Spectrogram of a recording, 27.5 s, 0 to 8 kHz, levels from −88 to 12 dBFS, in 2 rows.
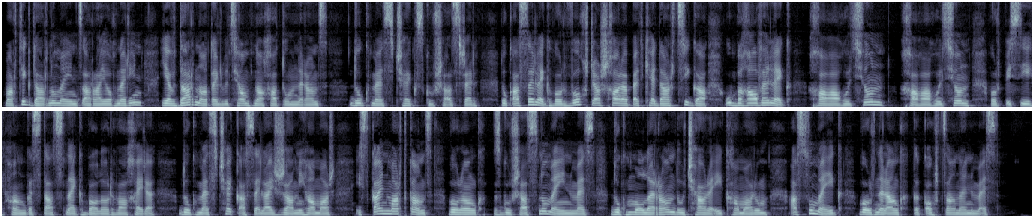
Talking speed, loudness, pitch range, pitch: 125 wpm, -17 LUFS, 140-160 Hz, 145 Hz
